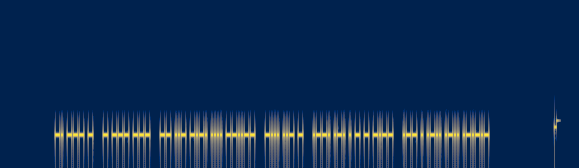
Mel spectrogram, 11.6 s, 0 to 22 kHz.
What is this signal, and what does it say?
Morse code, heard as a keyed tone, about 40 wpm, 700 Hz. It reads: NOT TOO MUCH, BUT PRETTY WELL.
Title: Sentences from Top 1000 Words 40wpm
